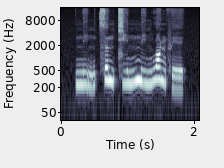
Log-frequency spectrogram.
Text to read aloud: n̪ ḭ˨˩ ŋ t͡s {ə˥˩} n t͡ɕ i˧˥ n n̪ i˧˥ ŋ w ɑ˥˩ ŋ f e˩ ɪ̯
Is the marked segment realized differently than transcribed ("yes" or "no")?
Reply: no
